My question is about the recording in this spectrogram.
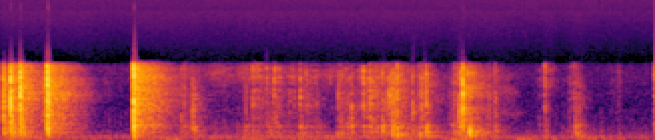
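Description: Plastic-handled TACKLIFE screwdrivers clacking and scraping against the moulded slots of their hard plastic case as they are handled: a few sharp clacks, the loudest near the start, about a second in and at the very end, with rattling and scraping between.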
